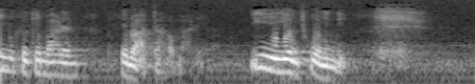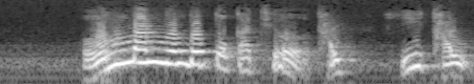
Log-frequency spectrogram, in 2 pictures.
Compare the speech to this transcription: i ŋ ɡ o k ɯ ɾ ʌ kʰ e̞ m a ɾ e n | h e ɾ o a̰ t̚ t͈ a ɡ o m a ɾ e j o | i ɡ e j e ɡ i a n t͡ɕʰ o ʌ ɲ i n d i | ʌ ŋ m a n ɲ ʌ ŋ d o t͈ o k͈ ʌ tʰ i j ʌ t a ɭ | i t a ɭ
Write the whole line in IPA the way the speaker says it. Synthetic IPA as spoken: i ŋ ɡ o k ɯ ɾ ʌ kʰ e̞ m a ɾ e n | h e ɾ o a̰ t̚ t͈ a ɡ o m a ɾ e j o | i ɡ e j e ɡ i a n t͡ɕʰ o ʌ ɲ i n d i | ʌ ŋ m a n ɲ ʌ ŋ d o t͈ o k͈ a tʰ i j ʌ t a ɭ | i t a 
